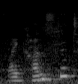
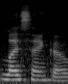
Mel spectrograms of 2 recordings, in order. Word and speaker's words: Lysenko: the uneasy implementation of Lysankot science, is that correct? How do you pronounce it? Lysenko. Lysenko, thank you, science in the Soviet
